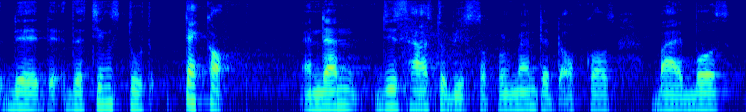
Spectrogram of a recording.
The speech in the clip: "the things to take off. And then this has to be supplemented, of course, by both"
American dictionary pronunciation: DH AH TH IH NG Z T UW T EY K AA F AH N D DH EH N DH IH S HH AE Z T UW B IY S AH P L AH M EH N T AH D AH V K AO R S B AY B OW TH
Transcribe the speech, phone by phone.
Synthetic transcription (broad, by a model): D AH T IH NG S T UW T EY K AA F AH N D EH N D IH S HH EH S T UW B IY S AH P L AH M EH N T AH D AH F K AO S B AY B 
